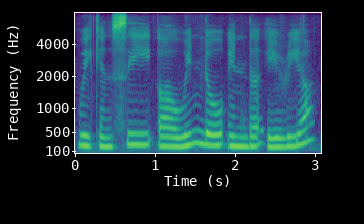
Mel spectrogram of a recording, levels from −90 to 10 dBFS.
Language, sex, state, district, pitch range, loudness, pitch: English, female, Assam, Kamrup Metropolitan, 200-235 Hz, -15 LUFS, 210 Hz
